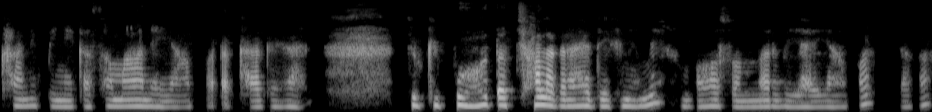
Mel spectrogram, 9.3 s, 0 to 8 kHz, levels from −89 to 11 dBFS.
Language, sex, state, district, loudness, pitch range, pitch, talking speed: Hindi, female, Bihar, Purnia, -27 LUFS, 160-195 Hz, 170 Hz, 160 wpm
